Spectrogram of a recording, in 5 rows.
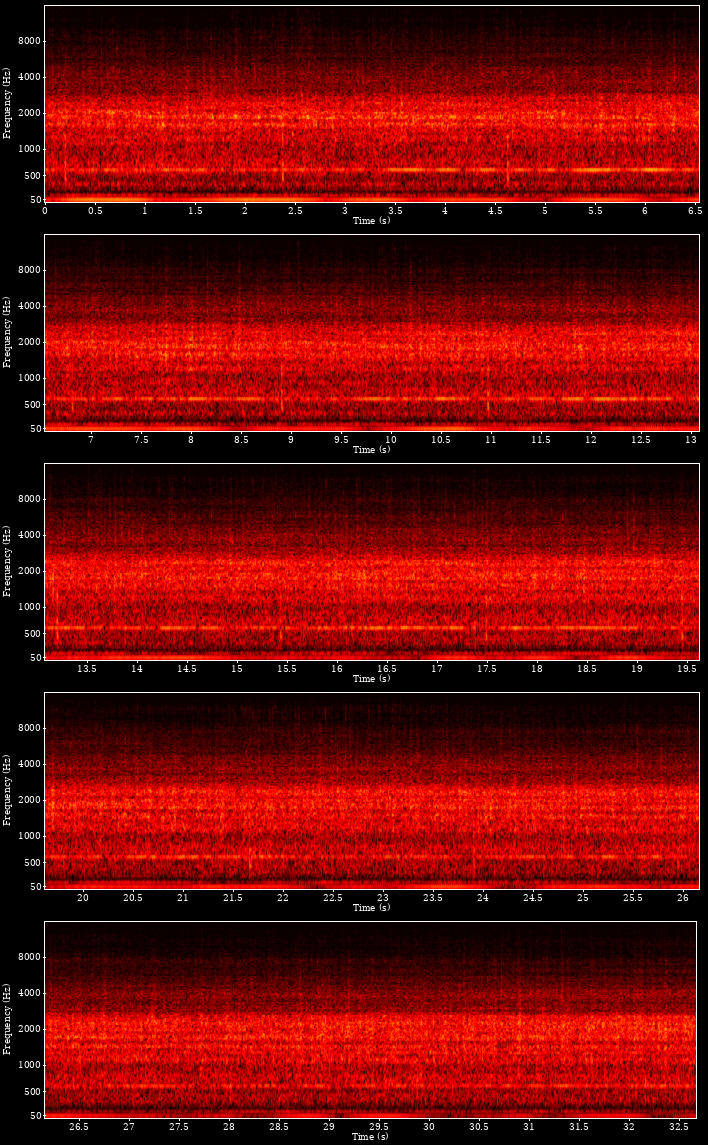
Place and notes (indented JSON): {
  "title": "Speedwellstraat, Rotterdam, Netherlands - Underwater recording",
  "date": "2022-03-07 16:00:00",
  "description": "Recording made using 2 hydrophones and 2 geofons attached to the handrail",
  "latitude": "51.90",
  "longitude": "4.44",
  "timezone": "Europe/Amsterdam"
}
